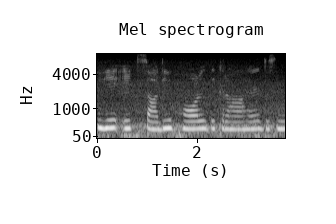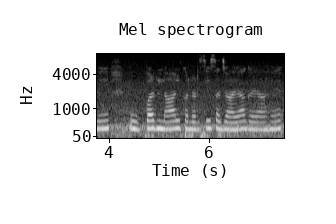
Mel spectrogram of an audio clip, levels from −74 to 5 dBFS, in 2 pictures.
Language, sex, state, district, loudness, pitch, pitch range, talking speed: Hindi, female, Uttar Pradesh, Lalitpur, -16 LUFS, 235 Hz, 225-245 Hz, 120 wpm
